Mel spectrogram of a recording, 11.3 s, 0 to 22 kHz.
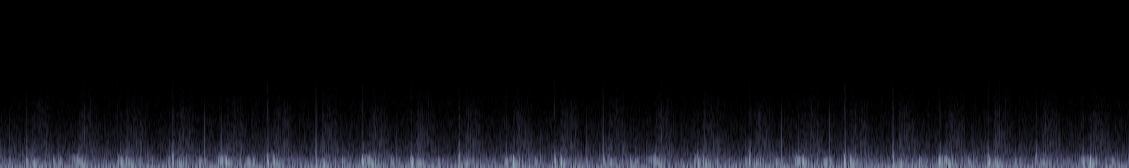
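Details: Womb sound played as a baby sleep aid: muffled rapid low heartbeat thumps, roughly 125 a minute, over steady whooshing white-noise flow sounds; heartbeat.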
